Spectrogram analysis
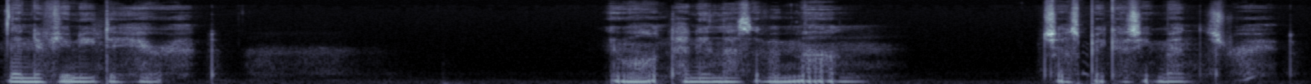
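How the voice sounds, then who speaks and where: A man playing a sweet, gentle vampire boyfriend in an ASMR comfort roleplay, speaking haltingly in a breathy, husky whisper. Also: on the high side, level tone, dry recording, exaggerated voice. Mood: tender, reassuring.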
